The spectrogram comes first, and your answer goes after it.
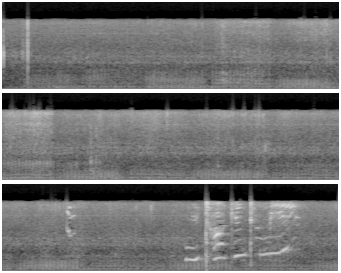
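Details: Two-week-old Siamese kittens and their seal point mother Tasa, indoors while the kittens lick, bite and wrestle; a rumbling low purr pulses for about eight seconds before a woman's gentle, sing-song voice speaks over the end.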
